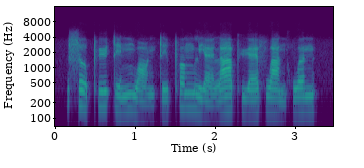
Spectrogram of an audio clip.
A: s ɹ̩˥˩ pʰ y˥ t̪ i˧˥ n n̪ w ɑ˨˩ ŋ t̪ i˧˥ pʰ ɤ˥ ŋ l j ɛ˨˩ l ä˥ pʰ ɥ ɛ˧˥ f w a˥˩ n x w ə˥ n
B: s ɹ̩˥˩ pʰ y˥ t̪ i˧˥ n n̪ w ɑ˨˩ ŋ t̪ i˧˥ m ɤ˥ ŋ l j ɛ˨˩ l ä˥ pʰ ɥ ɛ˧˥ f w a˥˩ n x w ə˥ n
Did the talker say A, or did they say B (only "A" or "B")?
A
